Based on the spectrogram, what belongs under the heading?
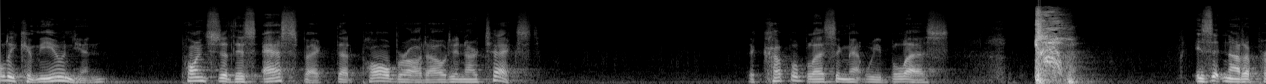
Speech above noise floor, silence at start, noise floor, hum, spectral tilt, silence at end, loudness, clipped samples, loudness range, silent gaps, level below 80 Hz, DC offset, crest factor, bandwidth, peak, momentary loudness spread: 35 dB; 0 s; -56 dBFS; none; -5 dB/octave; 0 s; -20 LUFS; under 0.1%; 9 LU; none; -44 dBFS; under 0.1%; 22 dB; 17 kHz; 0 dBFS; 16 LU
